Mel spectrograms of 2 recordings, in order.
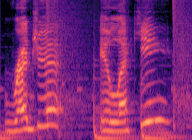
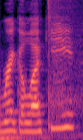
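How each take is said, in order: First: The name starts with 'Regi', then a separate 'elecki'. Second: The name starts with 'Rega', blended into 'lecki'. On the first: The speaker calls it right. "but I think it's Regi, Regi Ilecki" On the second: The speaker calls it wrong. "think I said Regalecki"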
